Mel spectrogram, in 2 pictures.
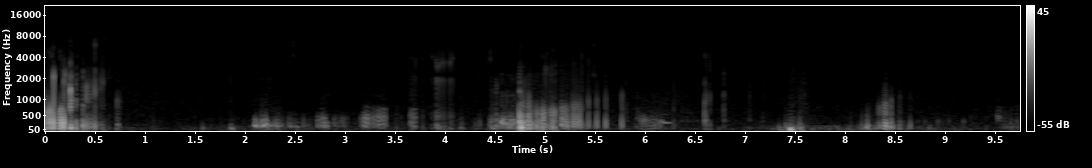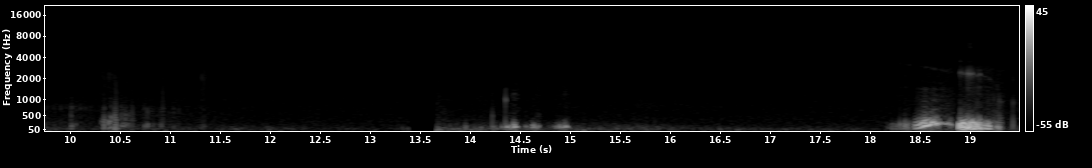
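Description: Low gurgling, rumbling bowel sounds in irregular bursts with pauses; stomach growling from a hungry, bloated stomach.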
